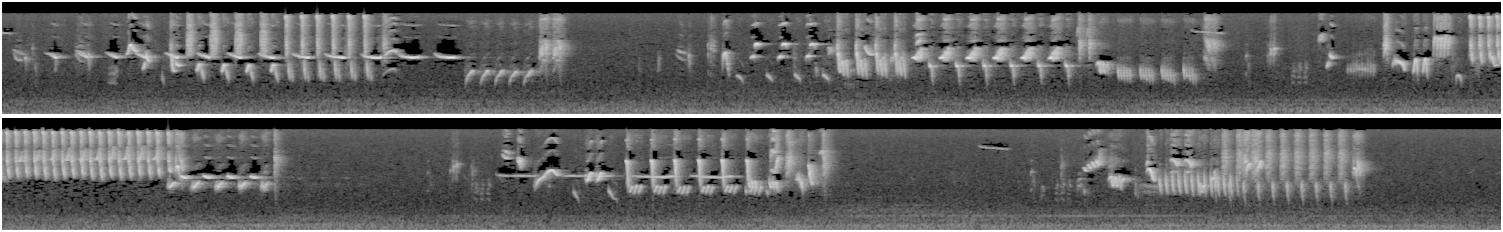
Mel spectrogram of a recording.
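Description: A songbird singing: about five varied phrases of fast trills and quickly repeated notes, each lasting a few seconds, with short pauses between.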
